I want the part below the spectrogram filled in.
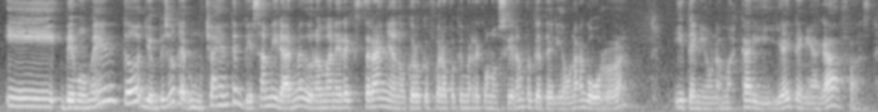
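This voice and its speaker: A woman's voice: on the low side, quick pace, a little mellow. A woman author with a Puerto Rican accent, telling heartfelt personal stories in a conversational interview. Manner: vivid, heartfelt personal storytelling.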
